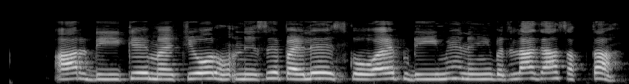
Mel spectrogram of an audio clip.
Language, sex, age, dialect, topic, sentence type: Hindi, female, 31-35, Awadhi Bundeli, banking, statement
